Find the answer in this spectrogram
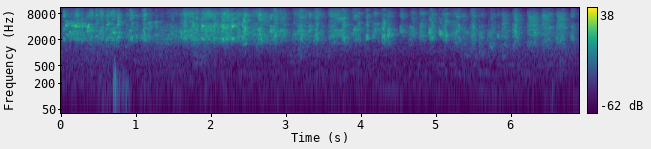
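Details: Home canary singing a rich, rapid flow of high trills and chirps, with a brief dull thump near the start, fading slightly toward the end.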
